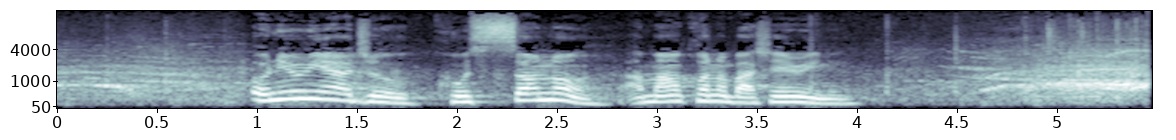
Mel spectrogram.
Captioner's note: speaks in foreign language; audience applauds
